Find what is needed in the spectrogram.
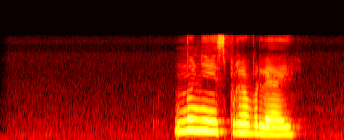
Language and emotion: Russian, neutral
